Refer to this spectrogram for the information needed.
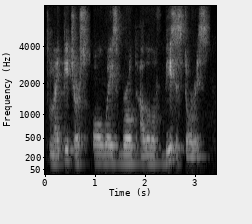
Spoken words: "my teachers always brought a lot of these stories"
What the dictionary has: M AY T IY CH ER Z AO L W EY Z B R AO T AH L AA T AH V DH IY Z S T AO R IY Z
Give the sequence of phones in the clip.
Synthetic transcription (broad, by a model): M AY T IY CH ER S AO L W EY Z B R AO T AH L AA T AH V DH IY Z S T AO R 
